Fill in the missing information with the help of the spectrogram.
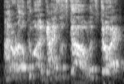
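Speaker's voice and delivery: very high, loud sailor on helium; squeaky helium-pitched cartoon yell; Popeye. Shown as a demonstration. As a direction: shout a rallying cry in a helium cartoon voice. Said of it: "Popeye on helium".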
